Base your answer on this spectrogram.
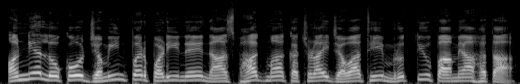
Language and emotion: Gujarati, neutral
